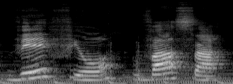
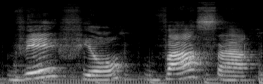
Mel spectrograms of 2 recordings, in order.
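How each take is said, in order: Both takes have the same delivery.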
